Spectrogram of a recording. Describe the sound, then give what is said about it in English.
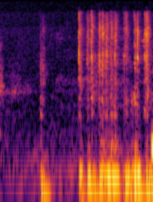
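Rapid clacking of computer keys as someone types a Google search, a brief burst followed by a denser run of keystrokes, fairly quiet, with no talking over it. “I didn't even finish typing.”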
